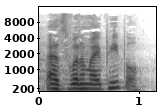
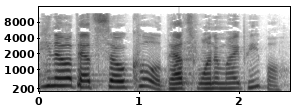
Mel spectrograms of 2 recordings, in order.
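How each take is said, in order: First: Said in the usual way. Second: Higher and louder, delighted; excited. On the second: Real, not acted. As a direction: burst out with joy. Joyful recalled thought.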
